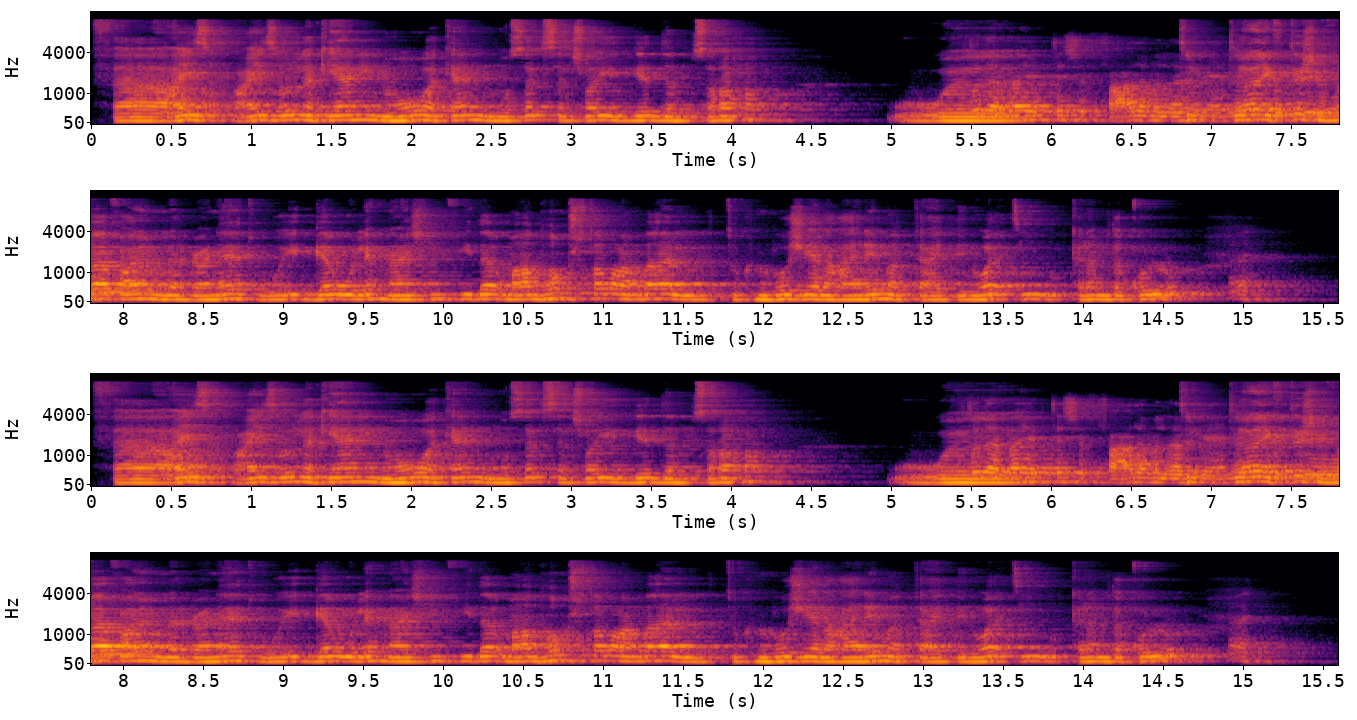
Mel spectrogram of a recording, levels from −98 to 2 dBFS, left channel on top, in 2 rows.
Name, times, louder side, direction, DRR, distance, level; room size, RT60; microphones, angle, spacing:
voice 1, 0.0-4.2 5.0-5.8 6.8-14.6, equal, 10° left, 3 dB, 1.0 m, -25 dB
voice 2, 5.5-8.1 14.9-15.0, equal, 45° right, 3 dB, 2.2 m, -30 dB
14.5 x 6.6 x 9.7 m, 1.1 s
head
